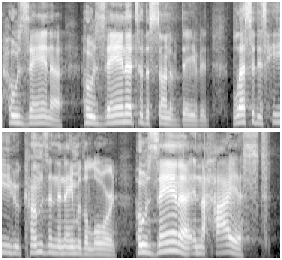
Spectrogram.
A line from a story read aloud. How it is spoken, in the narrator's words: the crowds that went before him, that followed him, were shouting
